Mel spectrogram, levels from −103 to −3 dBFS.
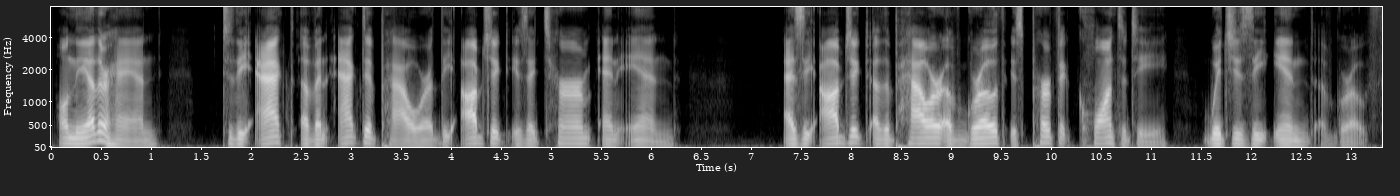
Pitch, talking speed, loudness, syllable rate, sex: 100 Hz, 160 wpm, -25 LUFS, 4.2 syllables/s, male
